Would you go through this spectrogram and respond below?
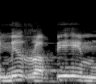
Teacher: nun mati bertemu dengan ra, idgham bila gunnah, memasukkan tanpa dengung.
